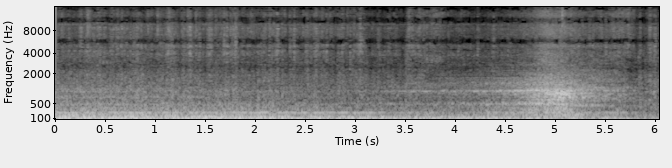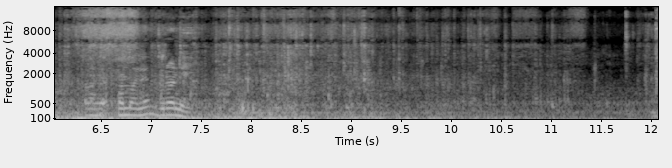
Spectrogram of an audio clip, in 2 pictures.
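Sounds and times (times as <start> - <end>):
engine rumbling: 0.0 - 12.0
brief rushing noise: 3.2 - 6.9.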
